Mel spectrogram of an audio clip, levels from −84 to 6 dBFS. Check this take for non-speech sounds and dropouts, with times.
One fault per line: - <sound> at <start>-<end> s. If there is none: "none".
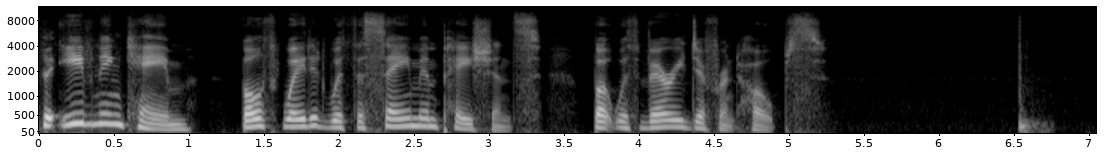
- tap at 6.5-6.8 s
